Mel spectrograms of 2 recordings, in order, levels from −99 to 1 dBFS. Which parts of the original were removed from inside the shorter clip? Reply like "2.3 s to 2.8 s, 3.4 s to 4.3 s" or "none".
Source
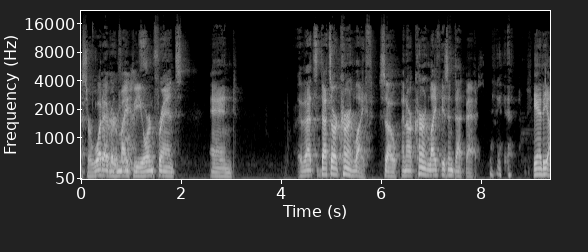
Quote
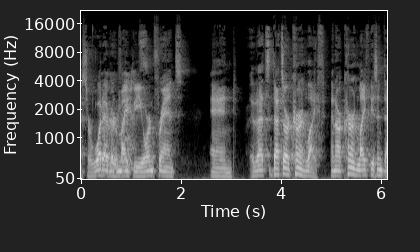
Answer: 3.2 s to 4.1 s, 5.9 s to 6.3 s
